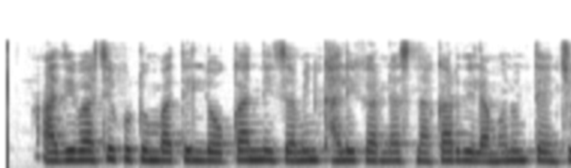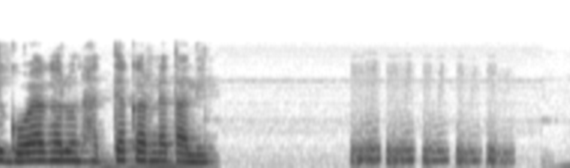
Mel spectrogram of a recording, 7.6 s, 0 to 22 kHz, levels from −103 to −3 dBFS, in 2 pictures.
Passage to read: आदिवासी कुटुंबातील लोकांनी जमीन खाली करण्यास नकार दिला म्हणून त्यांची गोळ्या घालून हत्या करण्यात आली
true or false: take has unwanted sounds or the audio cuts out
true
